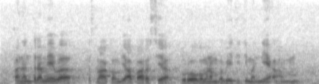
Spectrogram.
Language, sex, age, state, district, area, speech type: Sanskrit, male, 45-60, Kerala, Kasaragod, urban, spontaneous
